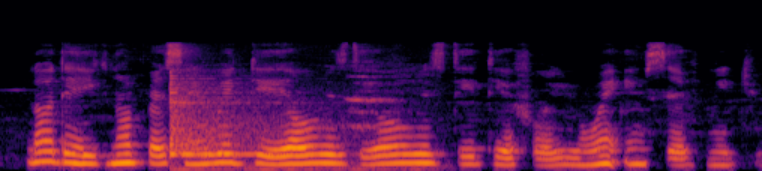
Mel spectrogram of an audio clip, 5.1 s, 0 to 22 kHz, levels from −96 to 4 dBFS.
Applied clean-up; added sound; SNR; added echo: none; Dishes, pots, and pans; 10 dB; none.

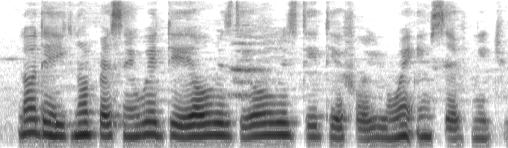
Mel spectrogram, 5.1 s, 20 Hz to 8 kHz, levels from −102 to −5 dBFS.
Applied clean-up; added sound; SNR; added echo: none; none; none; none.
